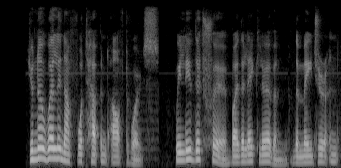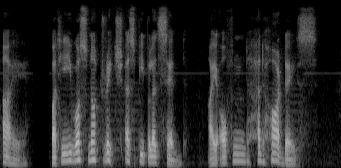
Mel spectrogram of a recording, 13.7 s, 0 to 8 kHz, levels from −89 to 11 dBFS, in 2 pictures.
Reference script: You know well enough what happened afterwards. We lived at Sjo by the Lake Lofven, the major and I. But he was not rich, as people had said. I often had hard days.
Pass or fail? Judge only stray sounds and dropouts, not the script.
pass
